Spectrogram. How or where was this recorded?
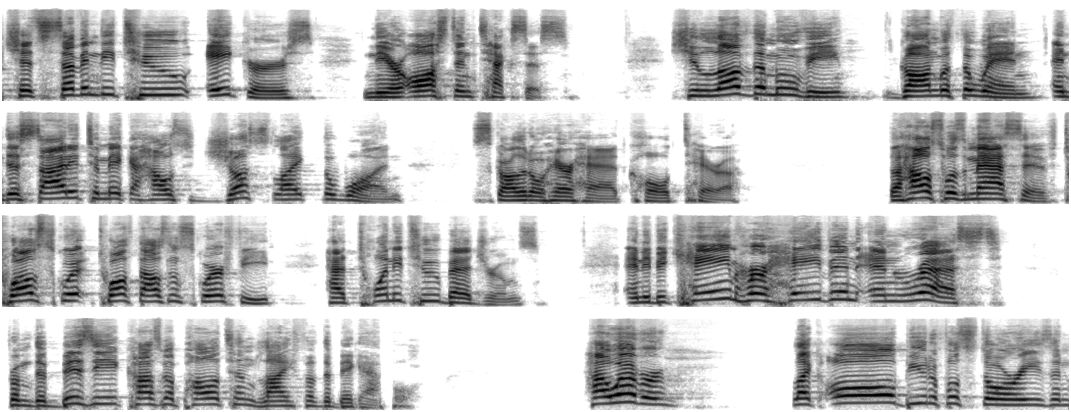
large echoing room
